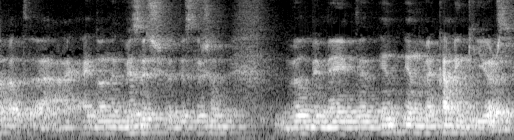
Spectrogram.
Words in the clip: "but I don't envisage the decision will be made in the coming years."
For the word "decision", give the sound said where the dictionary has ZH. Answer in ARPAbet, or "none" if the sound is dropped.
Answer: ZH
